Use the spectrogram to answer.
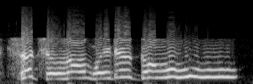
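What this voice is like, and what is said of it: Imitates another person's singing voice. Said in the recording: “I'm doing Michael McDonald impersonation from Ride Like the Wind”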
